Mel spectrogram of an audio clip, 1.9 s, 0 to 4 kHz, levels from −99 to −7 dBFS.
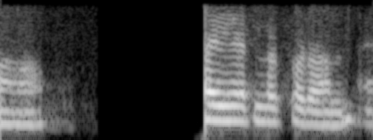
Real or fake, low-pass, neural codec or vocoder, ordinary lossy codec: fake; 3.6 kHz; vocoder, 44.1 kHz, 128 mel bands every 512 samples, BigVGAN v2; none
